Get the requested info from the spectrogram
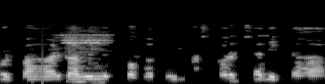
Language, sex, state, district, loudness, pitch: Hindi, male, Bihar, Jamui, -19 LUFS, 125 Hz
